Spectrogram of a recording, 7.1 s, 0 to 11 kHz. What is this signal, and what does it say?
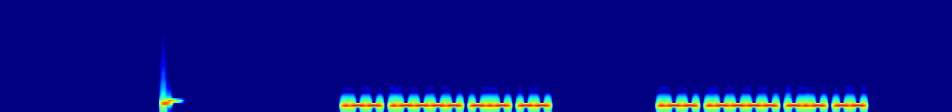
Morse code, heard as a keyed tone, about 40 wpm, 700 Hz. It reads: W1KM W1KM
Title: Call Signs Repeated 3x - 40wpm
